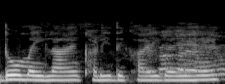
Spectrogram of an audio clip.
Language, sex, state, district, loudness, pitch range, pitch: Hindi, female, Chhattisgarh, Bilaspur, -16 LUFS, 195-210 Hz, 200 Hz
